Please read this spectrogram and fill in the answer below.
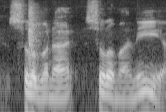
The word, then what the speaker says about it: Soleimani: General Qasem Soleimani, who has taken Soleimani, I should say, there's a long E at the end of his name,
